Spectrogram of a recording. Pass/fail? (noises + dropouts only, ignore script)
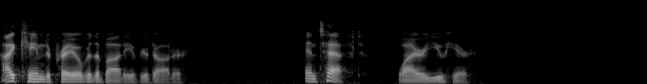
pass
